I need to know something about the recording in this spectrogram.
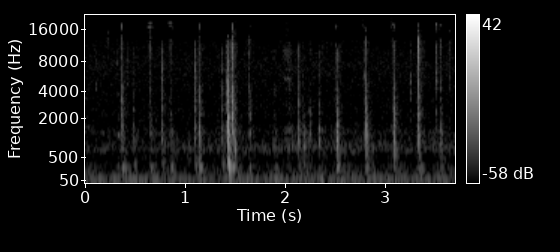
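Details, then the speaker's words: Mercedes CLK320 (C209) HVAC control dials being turned inside the car before removal and repair; crisp, evenly spaced clicks, about three or four a second, with positive safe-like detent engagement; the detents work normally. "So I don't know if you hear those clicks, but there's definitely like a positive engagement when you turn these dials, right? Almost like a safe."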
